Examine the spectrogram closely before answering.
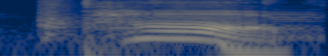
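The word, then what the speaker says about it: เทพ: Finally, there is a Popan, or P sound at the end. This final word is Thep, or angel.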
